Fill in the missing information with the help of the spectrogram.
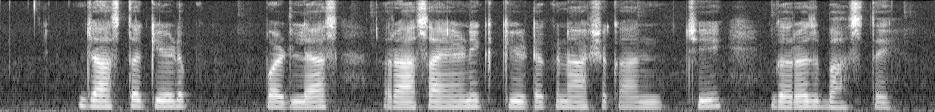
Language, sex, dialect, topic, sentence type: Marathi, male, Standard Marathi, agriculture, statement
